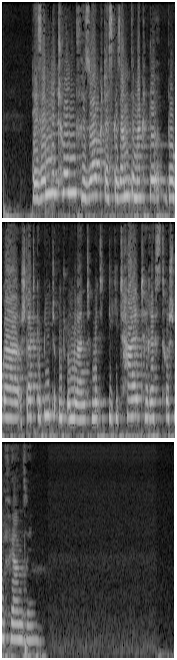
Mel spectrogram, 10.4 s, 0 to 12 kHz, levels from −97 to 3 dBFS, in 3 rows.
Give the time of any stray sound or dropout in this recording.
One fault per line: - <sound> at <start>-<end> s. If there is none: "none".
none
